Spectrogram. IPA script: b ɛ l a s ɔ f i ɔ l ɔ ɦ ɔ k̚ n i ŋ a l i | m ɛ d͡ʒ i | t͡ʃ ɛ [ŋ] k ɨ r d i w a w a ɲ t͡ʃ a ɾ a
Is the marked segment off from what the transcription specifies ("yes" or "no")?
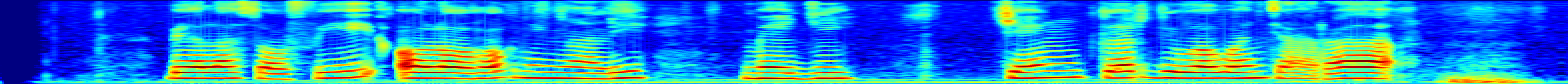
no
